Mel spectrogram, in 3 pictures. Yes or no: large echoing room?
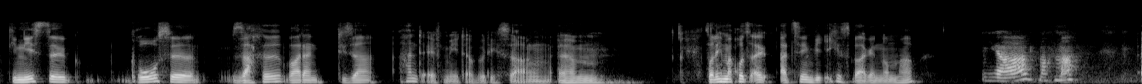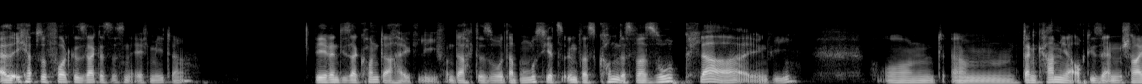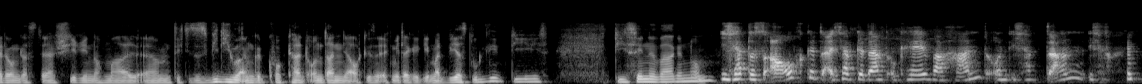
no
